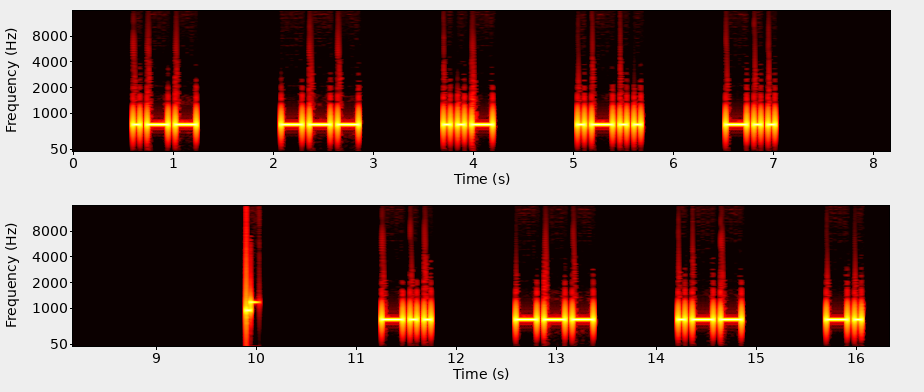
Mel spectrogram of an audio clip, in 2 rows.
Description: Morse code, heard as a keyed tone, about 17 wpm, spaced as for 8 wpm, 700 Hz. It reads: WOULD DOWN
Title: 4x Character Spacing - Top 300 Words - 17wpm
